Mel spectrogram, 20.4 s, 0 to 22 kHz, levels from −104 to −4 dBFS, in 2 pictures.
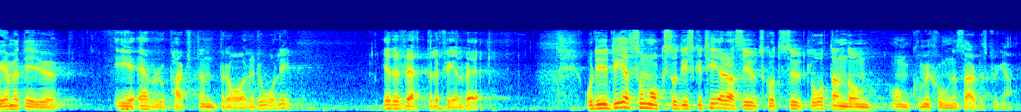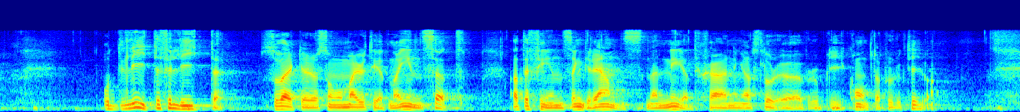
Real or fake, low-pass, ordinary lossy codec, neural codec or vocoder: real; 7.2 kHz; none; none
